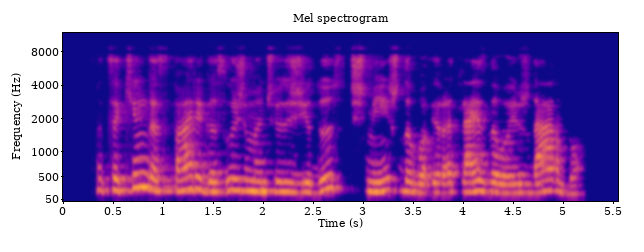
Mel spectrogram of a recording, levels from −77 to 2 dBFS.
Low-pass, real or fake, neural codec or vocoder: 10.8 kHz; real; none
